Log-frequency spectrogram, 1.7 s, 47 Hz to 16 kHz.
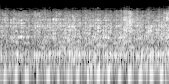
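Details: Honda TMX155 single-cylinder after repair of noisy timing gear and oil consumption, with oil added and valve cover fitted: a steady, even putter at idle with no knock or rattle; normal idle.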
